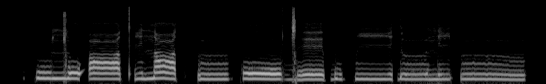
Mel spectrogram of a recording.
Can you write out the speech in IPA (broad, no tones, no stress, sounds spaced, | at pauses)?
p u ŋ͡ǀ o ʔ ɑː tʼ i n ɑ t͡sʼ ɯː k oː ɡ͡ǀ eː ɓ u p iː ɗ ɯː n i ʔ ɯː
